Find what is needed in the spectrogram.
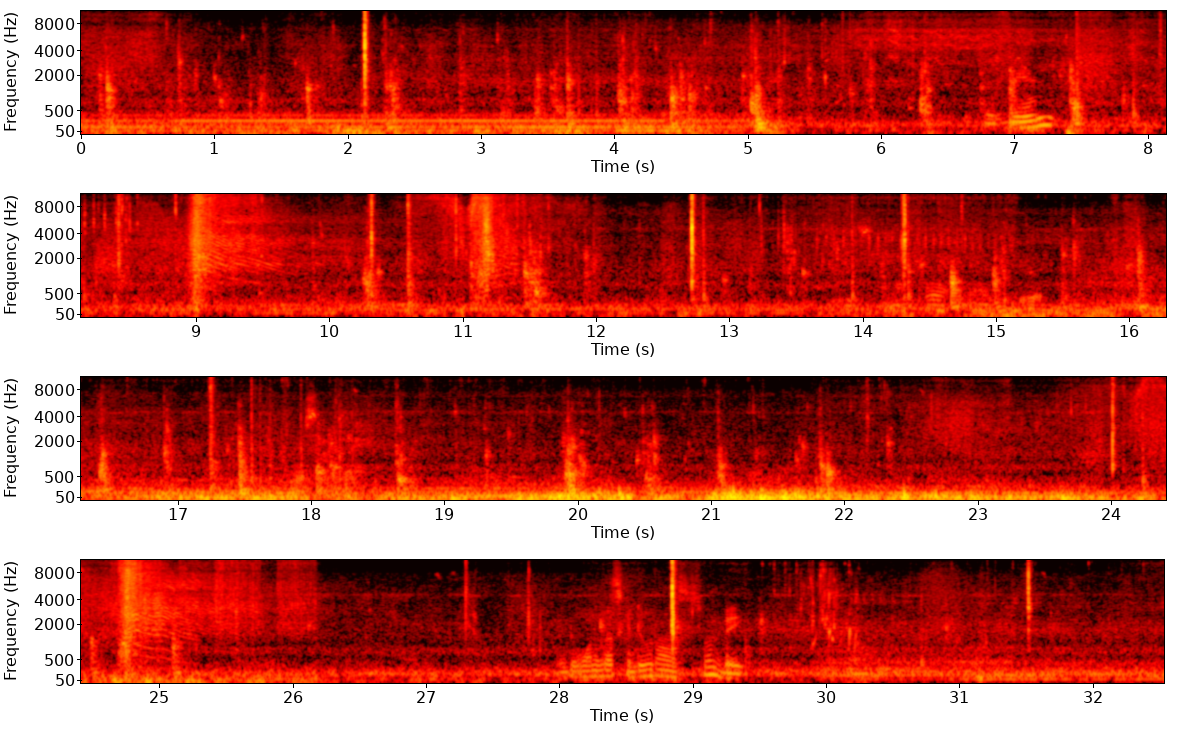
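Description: A steady low motor hum from the boat that cuts off about five seconds in. After that come scattered sharp clicks and knocks of rod-and-reel handling, with a low rumble building and fading in the middle.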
